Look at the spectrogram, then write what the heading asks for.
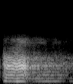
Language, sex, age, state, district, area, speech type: Sindhi, male, 60+, Gujarat, Junagadh, rural, conversation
